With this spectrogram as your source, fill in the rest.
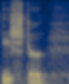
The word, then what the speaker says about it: Ishtar: goddess as Ishtar, or apparently in the actual language it wouldn't be pronounced Ishtar, even though that's how we spell it. It would actually be pronounced Easter.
